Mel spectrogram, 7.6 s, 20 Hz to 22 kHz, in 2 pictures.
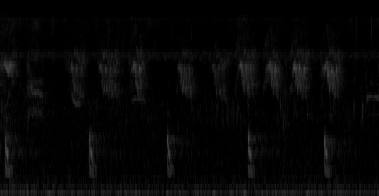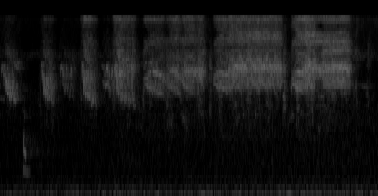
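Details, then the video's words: Wild nestlings pull at their mother, begging for food. Short, low, falling notes come roughly every 0.8 seconds, then a burst of loud, high, hissing chirps takes over near the end. "Baby Birds Pulls Mother Down Because They Want Food"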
